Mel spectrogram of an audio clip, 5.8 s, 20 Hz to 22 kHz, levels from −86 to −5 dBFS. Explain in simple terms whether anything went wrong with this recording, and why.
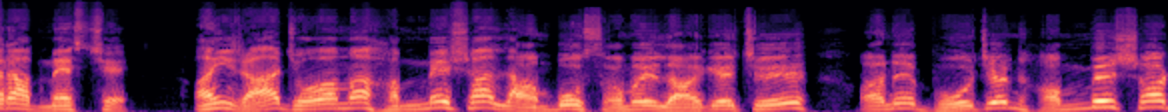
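Two things went wrong. The whole clip was likely squeezed by Opus compression, which fills in lost detail with noise, so the speech sounds grainy, rough and noisy throughout. From 2.58 s to the end, a section at the wrong speed plays back at about 0.8 times normal, likely because a player used the wrong clock, so the voice drops roughly four semitones and drags slow and deep.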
